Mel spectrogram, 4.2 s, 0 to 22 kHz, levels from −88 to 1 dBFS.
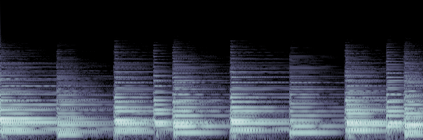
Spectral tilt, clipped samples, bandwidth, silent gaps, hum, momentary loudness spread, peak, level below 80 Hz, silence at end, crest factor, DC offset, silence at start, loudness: -10 dB/octave; under 0.1%; 5.8 kHz; none; none; 8 LU; -2 dBFS; -50 dBFS; 0 s; 16 dB; under 0.1%; 0 s; -19 LUFS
